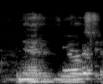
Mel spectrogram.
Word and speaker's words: nervioso: Nervioso. nervioso, Nervioso. I always like to point it out, you know, the I kind of always gets lost, but it's nervioso, okay?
